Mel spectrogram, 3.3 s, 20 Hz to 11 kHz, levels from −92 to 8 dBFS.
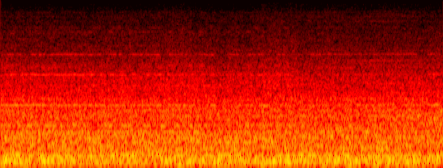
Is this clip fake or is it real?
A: fake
